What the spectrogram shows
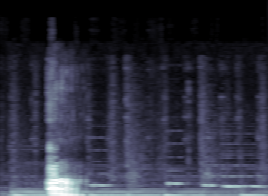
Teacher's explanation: konsonan apiko alveolar konsonan getar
